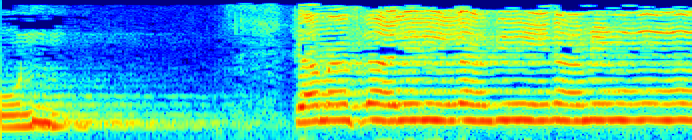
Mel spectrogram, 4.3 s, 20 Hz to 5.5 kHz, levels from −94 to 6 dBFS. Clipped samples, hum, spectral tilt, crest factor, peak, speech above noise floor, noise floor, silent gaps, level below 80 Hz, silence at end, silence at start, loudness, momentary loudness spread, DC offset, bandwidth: under 0.1%; none; -5.5 dB/octave; 14 dB; 0 dBFS; 28 dB; -40 dBFS; none; -58 dBFS; 0 s; 0 s; -12 LUFS; 18 LU; under 0.1%; 5.4 kHz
